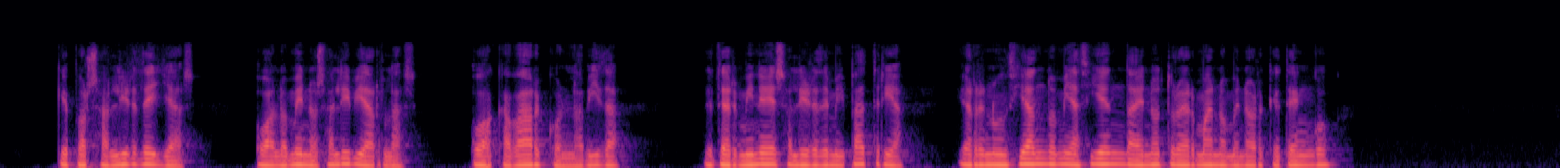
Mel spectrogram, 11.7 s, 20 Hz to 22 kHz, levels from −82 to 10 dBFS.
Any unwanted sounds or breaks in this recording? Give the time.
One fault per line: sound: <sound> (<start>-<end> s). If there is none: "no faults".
no faults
